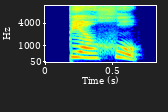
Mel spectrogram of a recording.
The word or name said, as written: 辩护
